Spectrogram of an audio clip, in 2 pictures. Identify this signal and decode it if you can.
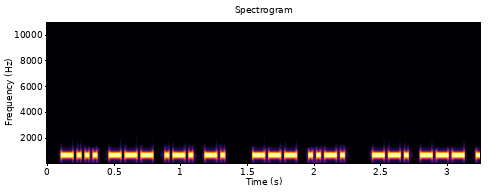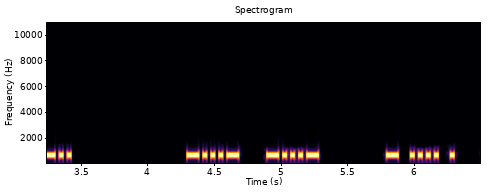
Morse code, heard as a keyed tone, about 40 wpm, 700 Hz. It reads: BORN OF GOD <BT> <BT> THE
